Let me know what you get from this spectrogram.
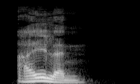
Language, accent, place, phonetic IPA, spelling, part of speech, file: German, Germany, Berlin, [ˈaɪ̯lən], eilen, verb, De-eilen.ogg
- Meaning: 1. to hurry, to rush (on foot, in a determined and purposeful manner) 2. to hurry, to hasten, to rush 3. to be urgent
